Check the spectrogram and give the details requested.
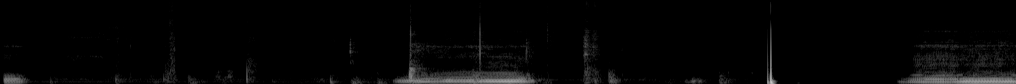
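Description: Low, rough snorting snores on inhaled breaths from a sleeping dog, with soft clicks and rustling between them.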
